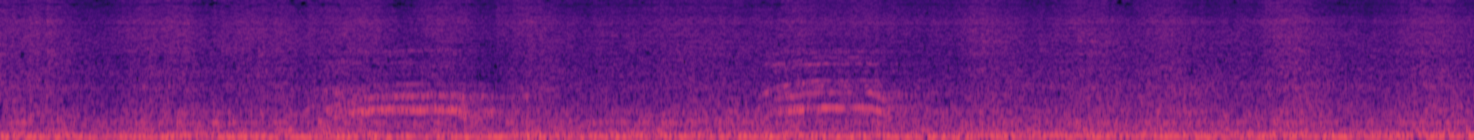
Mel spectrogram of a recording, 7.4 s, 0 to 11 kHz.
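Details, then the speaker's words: 1965 Ford Galaxie 500 with a freshly rebuilt 390 FE V8, first start after the swap, run with no coolant and the water pump leaking. A low, ragged, unsteady idle rumble; it runs rough and the cause is uncertain. "oh see that be honest it doesn't sound good at all but it's running"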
